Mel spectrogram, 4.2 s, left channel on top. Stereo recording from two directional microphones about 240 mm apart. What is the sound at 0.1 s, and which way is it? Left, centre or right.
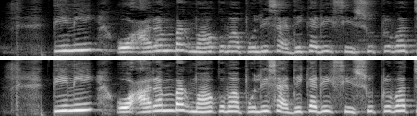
Speech, right.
